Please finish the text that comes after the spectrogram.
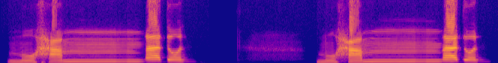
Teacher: Did you hear me put emphasis on the Mim Mushaddad?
